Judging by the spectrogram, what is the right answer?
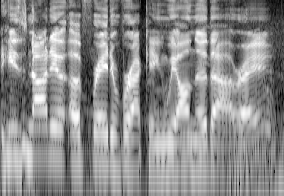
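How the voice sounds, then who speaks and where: Fairly quick pace and ordinary pitch variation, with light background noise and a dry sound with no echo. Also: woman. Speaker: interviewee. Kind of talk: interview answer. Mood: cheerful, laughing. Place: street. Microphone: handheld.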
